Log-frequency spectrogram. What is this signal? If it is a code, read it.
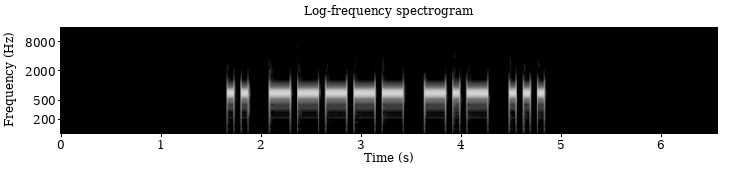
Morse code, heard as a keyed tone, about 17 wpm, 700 Hz. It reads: I0KS
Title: DXCC-100 Call Signs - 4 Characters - Repeated 2x - 17wpm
